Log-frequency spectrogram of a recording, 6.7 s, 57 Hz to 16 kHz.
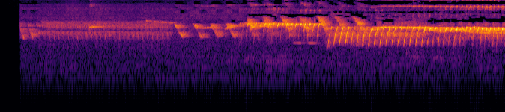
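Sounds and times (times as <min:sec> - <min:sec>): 
Belgian mosaic canary singing: 0:00.3 - 0:06.7.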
